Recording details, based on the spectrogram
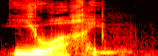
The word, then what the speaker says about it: Joachim: Und weil er in Ungarn geboren wurde, betont man ihn auf der ersten Silbe Joachim.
